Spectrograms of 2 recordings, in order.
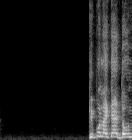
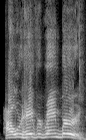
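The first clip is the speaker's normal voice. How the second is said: loud chat readout; 2 semitones higher, 7 dB louder than usual. Real, not acted. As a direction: announce the viewer's name and question loud. Rereading the chat question.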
